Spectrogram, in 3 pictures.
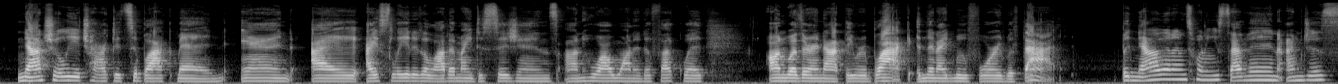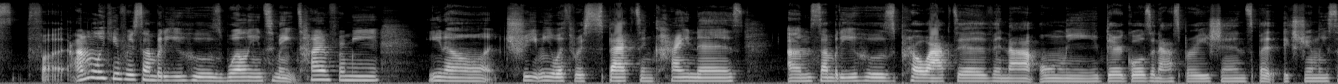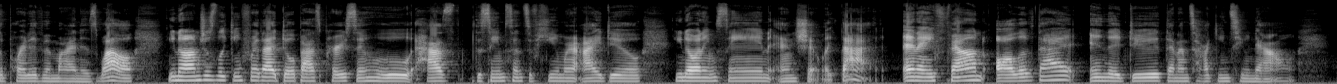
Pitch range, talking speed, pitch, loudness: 145-170 Hz, 180 wpm, 155 Hz, -17 LUFS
